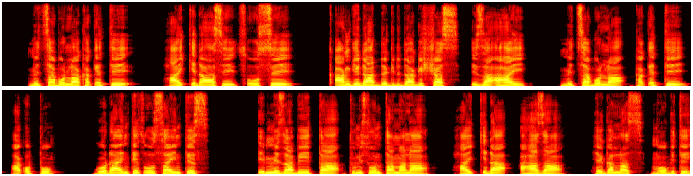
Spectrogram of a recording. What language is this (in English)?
Gamo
